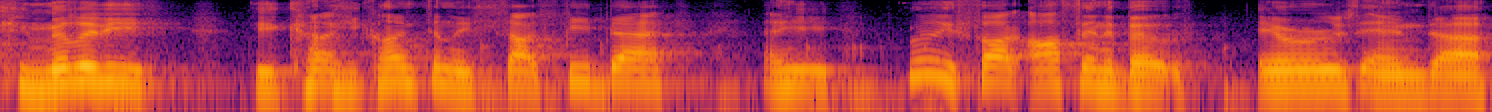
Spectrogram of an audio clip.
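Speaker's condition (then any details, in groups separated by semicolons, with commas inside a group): Cerebral palsy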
